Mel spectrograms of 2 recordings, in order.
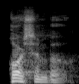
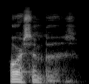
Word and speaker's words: Hoorsenbuhs: H and boo yeah with or without the S it's without the S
